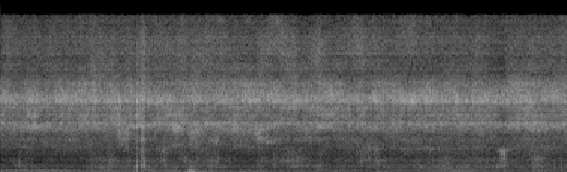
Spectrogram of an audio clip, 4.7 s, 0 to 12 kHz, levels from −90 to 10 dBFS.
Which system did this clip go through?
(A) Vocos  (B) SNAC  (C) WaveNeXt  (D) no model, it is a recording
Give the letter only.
B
